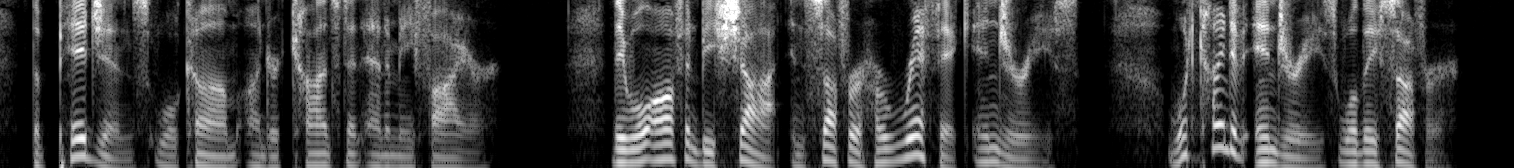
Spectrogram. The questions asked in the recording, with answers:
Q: What kind of injuries will they suffer?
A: They will suffer horrific injuries.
